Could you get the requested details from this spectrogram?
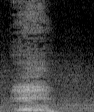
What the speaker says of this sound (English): sorry about clearing my throat again.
